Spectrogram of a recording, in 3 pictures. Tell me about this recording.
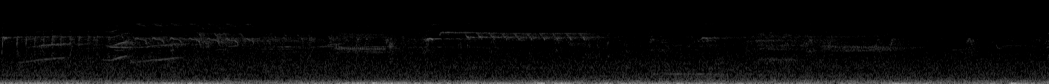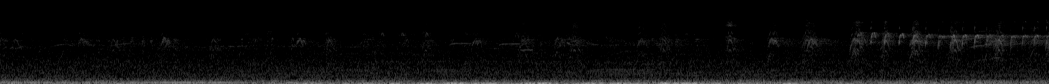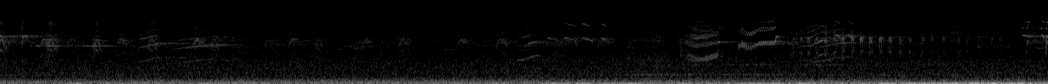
Lago del Bosque de Chapultepec. Lunes.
